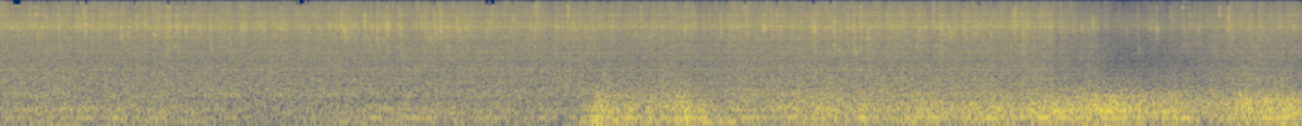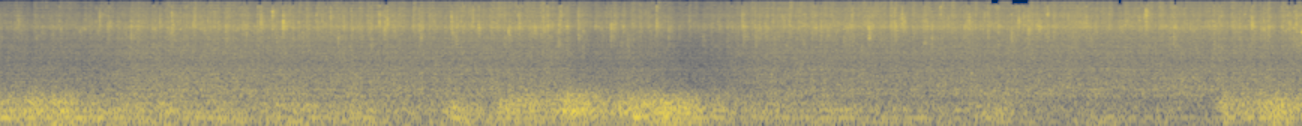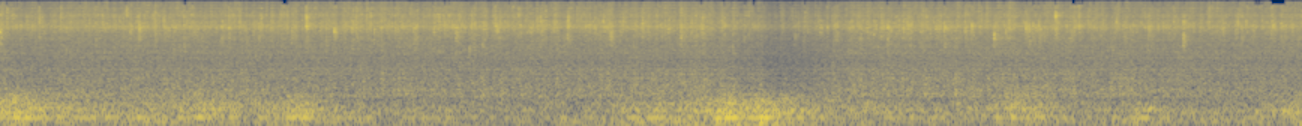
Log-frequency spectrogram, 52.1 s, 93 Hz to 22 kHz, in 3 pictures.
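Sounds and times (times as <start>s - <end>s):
heavy rain: 0.0s - 52.0s
low rolling thunder: 7.8s - 22.3s, 23.2s - 28.6s, 33.6s - 39.4s, 42.9s - 46.5s.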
